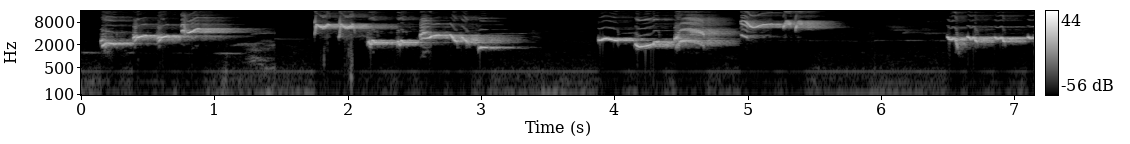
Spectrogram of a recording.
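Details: Orange-headed thrush singing as a lure for birds that have stopped singing: loud, varied phrases of bright whistles and slurred warbles, some very high, delivered in four or five bursts separated by short pauses.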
